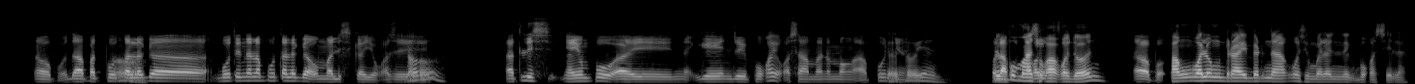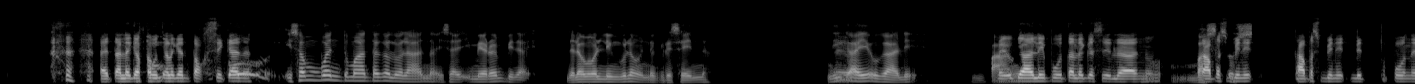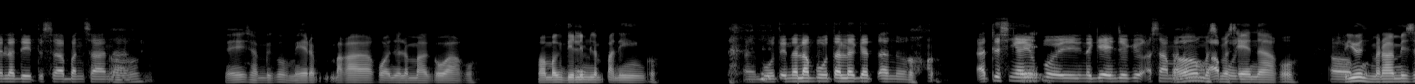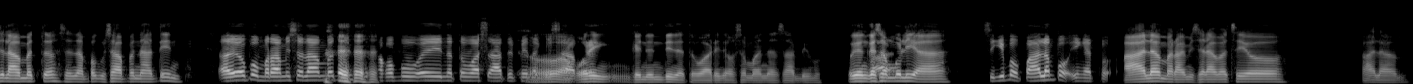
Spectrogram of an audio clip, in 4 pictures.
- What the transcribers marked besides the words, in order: other background noise; laugh; laugh; laugh
- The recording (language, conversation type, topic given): Filipino, unstructured, Bakit sa tingin mo ay mahirap makahanap ng magandang trabaho ngayon?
